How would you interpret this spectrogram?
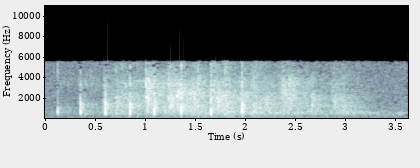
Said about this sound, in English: Give him a clap.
